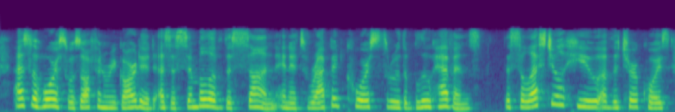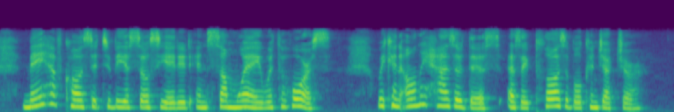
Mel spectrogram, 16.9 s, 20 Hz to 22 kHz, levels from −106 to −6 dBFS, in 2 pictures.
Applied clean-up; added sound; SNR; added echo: none; none; none; none.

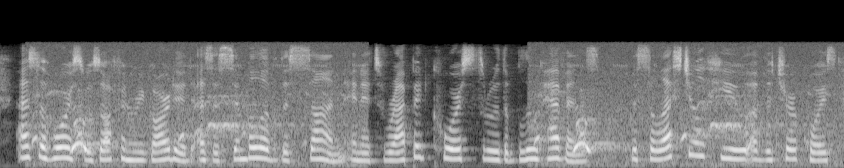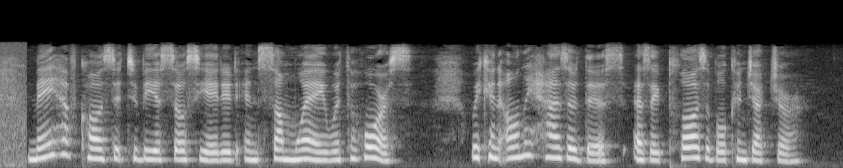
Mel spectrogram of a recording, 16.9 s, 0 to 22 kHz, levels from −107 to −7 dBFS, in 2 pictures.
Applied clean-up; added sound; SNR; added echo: none; Bird; 7 dB; none.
